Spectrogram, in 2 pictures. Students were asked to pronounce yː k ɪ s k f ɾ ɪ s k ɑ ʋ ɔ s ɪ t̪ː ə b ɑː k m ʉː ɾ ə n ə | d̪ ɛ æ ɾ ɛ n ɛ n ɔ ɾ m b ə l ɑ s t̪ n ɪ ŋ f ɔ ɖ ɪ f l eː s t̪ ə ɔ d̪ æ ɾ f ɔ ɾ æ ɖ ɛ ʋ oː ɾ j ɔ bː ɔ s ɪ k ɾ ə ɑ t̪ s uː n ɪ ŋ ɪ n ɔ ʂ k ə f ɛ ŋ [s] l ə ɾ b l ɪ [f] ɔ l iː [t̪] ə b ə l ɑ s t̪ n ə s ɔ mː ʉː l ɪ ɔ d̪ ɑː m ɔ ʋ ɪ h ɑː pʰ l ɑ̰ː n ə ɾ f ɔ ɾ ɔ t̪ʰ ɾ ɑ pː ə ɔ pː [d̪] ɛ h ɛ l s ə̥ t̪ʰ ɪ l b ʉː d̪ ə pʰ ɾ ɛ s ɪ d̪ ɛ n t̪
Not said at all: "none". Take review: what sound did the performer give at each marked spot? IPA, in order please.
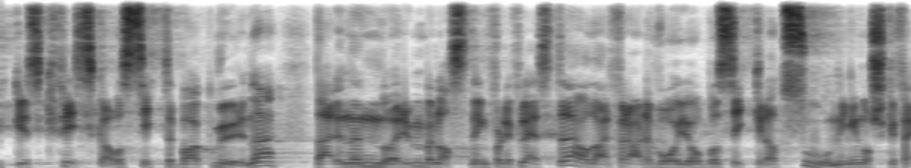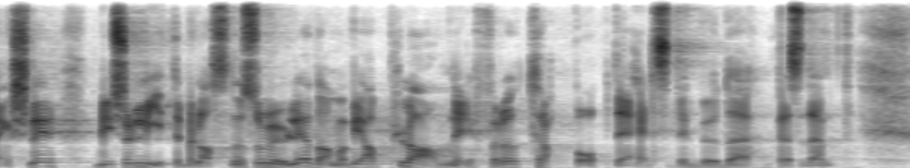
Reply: ʂ, ʂ, t̪, d̪

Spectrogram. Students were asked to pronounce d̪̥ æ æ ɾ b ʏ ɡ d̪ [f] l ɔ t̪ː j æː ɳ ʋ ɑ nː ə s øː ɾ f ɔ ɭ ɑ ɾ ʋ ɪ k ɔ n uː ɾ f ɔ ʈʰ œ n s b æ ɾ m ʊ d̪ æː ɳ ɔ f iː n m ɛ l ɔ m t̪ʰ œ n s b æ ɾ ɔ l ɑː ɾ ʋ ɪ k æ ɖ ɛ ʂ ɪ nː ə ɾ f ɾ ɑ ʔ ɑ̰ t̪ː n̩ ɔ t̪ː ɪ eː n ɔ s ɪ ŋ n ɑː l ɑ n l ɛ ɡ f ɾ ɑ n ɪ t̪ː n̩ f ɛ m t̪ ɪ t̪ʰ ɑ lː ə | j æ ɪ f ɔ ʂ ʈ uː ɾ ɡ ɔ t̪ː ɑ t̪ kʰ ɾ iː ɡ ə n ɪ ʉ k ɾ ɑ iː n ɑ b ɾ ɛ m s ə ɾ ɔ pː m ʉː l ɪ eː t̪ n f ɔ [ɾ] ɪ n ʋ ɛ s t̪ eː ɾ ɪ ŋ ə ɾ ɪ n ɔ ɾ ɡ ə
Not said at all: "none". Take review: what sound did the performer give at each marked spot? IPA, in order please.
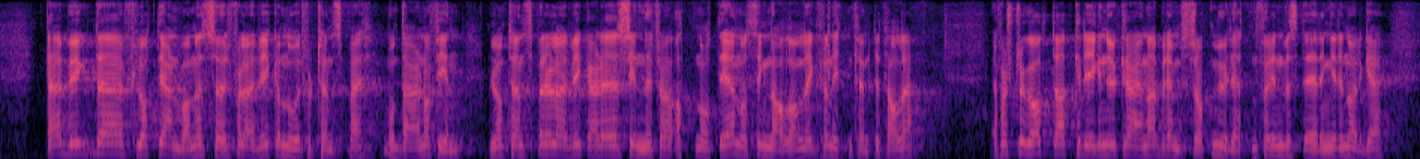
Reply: f, ɾ

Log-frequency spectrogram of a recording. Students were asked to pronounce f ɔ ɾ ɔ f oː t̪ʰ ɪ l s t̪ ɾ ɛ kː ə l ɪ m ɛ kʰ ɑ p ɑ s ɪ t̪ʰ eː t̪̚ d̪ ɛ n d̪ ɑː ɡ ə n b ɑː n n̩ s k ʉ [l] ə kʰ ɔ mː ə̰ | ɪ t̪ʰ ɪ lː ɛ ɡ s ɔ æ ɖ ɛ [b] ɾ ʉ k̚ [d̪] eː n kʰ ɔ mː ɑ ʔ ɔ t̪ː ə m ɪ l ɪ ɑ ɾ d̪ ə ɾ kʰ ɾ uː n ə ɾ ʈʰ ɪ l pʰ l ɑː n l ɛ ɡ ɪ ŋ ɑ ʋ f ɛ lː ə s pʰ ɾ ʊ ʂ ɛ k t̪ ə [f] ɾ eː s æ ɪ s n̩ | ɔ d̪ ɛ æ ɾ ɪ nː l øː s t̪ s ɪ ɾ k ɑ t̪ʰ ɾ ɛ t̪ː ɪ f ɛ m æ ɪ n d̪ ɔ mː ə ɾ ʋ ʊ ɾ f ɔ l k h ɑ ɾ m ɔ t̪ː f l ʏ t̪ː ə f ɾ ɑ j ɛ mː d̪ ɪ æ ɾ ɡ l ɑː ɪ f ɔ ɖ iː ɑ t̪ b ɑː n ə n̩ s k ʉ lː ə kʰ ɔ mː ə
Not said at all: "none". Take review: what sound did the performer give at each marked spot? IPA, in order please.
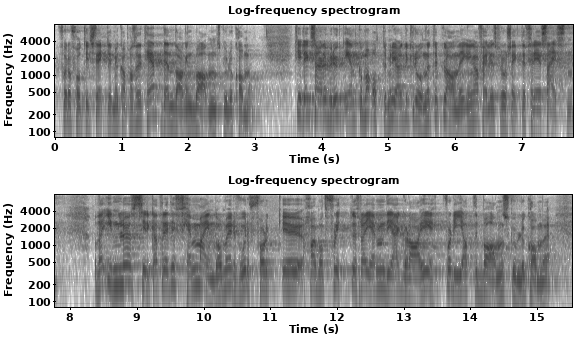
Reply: lː, b, t̪, f

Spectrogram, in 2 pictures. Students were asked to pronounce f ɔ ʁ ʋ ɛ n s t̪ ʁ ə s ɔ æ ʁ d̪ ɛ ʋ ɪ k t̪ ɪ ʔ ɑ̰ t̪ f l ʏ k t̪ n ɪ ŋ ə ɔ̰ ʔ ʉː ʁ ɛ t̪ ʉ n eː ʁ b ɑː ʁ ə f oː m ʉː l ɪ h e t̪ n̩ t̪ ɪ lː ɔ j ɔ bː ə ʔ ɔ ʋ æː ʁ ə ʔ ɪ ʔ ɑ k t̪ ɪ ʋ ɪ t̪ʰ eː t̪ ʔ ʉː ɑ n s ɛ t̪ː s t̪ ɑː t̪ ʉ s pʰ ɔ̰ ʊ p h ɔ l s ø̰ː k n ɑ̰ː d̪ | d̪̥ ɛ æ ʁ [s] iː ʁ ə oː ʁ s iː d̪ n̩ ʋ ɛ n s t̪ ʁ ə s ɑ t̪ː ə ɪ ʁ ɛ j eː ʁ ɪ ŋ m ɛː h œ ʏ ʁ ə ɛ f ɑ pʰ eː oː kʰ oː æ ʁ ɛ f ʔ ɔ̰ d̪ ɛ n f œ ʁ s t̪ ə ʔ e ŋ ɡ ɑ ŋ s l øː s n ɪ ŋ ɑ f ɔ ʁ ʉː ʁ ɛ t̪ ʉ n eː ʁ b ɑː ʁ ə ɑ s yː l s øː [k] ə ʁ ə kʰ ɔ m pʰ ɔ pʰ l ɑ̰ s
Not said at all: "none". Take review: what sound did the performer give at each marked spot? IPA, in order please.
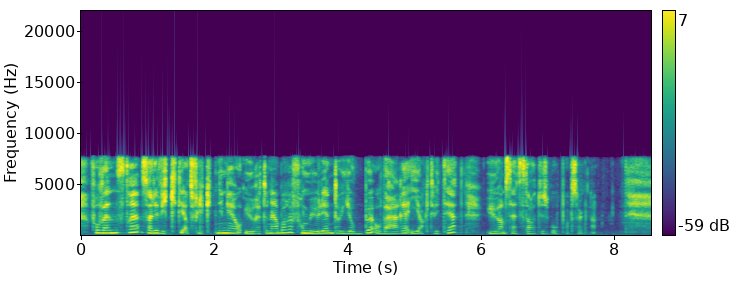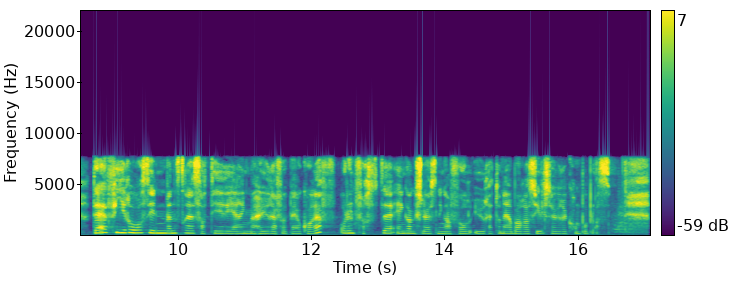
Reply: f, ɡ

